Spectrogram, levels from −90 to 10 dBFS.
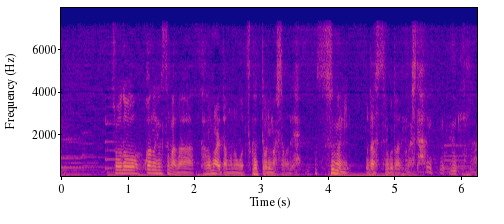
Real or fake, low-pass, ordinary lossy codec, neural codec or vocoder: fake; 7.2 kHz; none; codec, 44.1 kHz, 7.8 kbps, DAC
